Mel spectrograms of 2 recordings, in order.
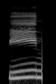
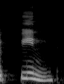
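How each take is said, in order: First: पिन stretched to "peen"; wrong long vowel. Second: पिन with a short "i", lower. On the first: Teacher shows the wrong reading, पिन said as "peen". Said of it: "पिन नहीं, क्या पढ़ेंगे". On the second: Teacher corrects the learners' reading, पिन with short "i". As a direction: say पिन briefly, like English "pin". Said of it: "क्या पढ़ेंगे?". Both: Shown as a demonstration.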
